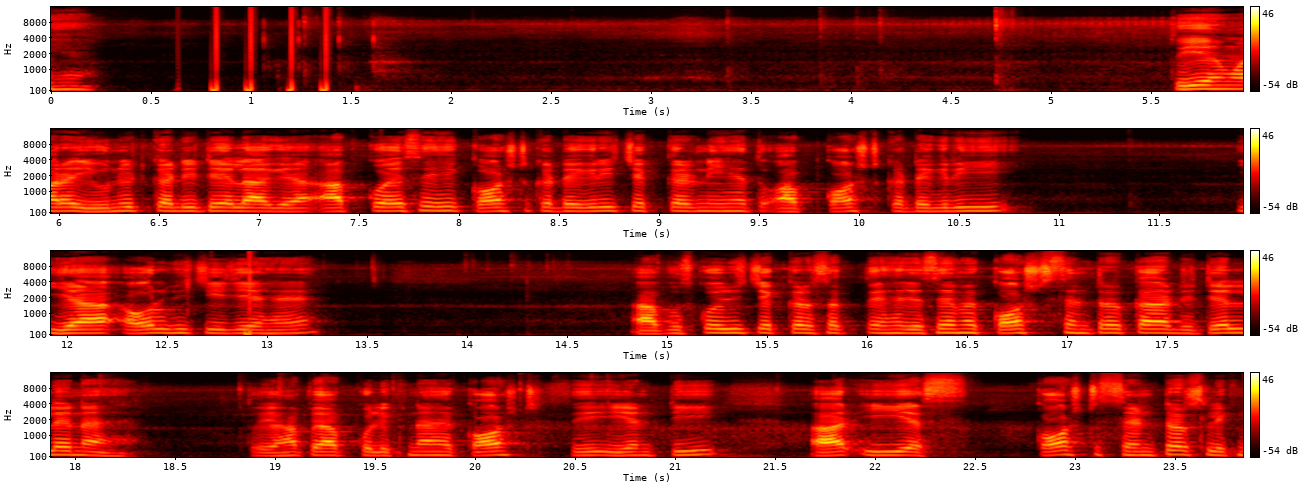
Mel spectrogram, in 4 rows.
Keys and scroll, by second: 6.7 Up, 7.1 Right, 8.4 Down, 9.7 ctrl+n, 10.1 Up, 10.9 Right.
